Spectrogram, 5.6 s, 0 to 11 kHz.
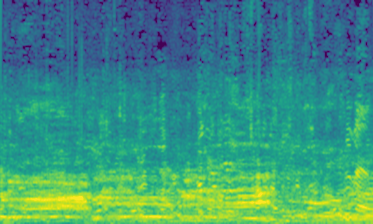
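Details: Low, sustained lowing from Sahiwal bulls at Dinajpur's Aftabganj cattle market, Bangladesh, 28 January 2025, droning on with little break beneath chatter and bargaining voices.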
